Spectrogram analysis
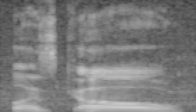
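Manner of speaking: high, loud and pumped up; excited cheer. Real, not acted. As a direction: cheer the donor on. Cheering a viewer's donation.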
